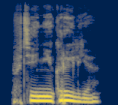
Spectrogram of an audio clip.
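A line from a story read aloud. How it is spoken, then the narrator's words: Hoarse hot whisper close. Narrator (Russian): хриплый шепот раздался возле уха, опалив горячим дыханием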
